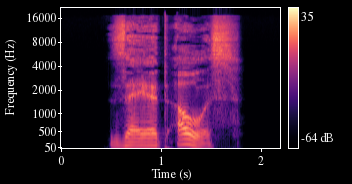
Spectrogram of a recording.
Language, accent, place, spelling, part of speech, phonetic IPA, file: German, Germany, Berlin, säet aus, verb, [ˌzɛːət ˈaʊ̯s], De-säet aus.ogg
- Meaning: second-person plural subjunctive I of aussäen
